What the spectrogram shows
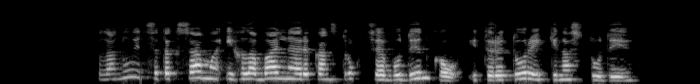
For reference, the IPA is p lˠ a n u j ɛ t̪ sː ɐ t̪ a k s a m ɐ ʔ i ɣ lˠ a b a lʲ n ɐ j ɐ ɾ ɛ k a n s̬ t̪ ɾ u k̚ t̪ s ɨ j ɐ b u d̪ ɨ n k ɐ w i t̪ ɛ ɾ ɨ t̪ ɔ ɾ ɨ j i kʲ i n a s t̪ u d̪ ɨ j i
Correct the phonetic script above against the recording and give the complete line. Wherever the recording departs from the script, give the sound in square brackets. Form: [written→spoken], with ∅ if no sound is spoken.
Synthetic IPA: p lˠ a n u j ɛ t̪ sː ɐ t̪ a k s a m ɐ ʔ i ɣ lˠ a b a lʲ n ɐ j ɐ ɾ ɛ k a n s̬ t̪ ɾ u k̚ t̪ s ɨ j ɐ b u d̪ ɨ n k ɐ w i t̪ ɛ ɾ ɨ t̪ ɔ ɾ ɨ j i kʲ i n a s t̪ u d̪ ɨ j i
